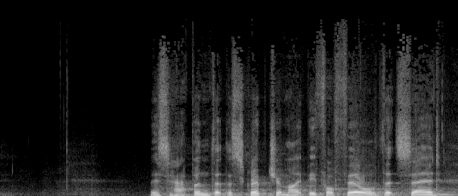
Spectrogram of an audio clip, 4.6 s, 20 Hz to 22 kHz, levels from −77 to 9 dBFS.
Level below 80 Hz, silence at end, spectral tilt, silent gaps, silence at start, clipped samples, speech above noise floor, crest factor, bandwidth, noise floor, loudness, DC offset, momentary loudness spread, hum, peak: -44 dBFS; 0 s; -5.5 dB/octave; none; 1.5 s; under 0.1%; 41 dB; 14 dB; 19 kHz; -53 dBFS; -13 LUFS; under 0.1%; 8 LU; none; 0 dBFS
